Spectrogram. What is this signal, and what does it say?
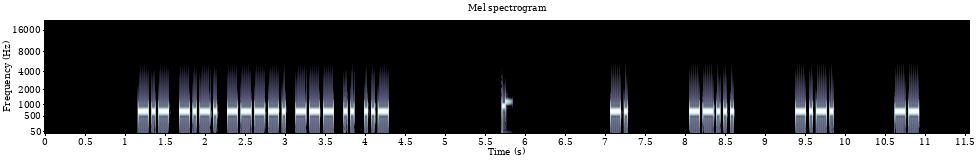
Morse code, heard as a keyed tone, about 28 wpm, spaced as for 16 wpm, 700 Hz. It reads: KC9OIU N7CM
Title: USA Call Signs - 6x Character Spacing - 28wpm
